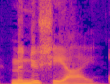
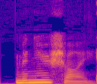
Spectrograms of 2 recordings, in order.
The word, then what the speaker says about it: minutiae: I say minutiae, but you can say it this way. – Minutiae. – Or? – Minutiae.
